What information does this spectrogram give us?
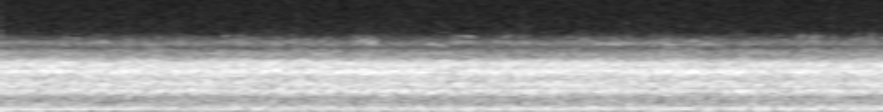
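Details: Huge flock of snow geese, several thousand birds, at a Missouri wildlife refuge during a controlled burn; a steady roar of countless overlapping honks, with no single call standing out.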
